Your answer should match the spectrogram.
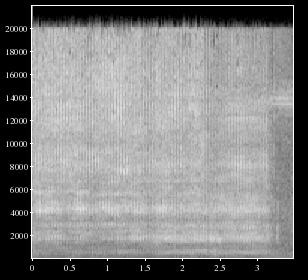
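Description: A wood-cutting power tool shapes a small scrap wood paperweight, giving a steady high whine with grinding texture that runs loud and unbroken, then drops in pitch and level near the end.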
